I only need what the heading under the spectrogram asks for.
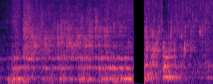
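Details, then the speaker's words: High-usage toilet that kept running, after repair with the water level set lower. A strong rush of water drains, then a smooth steady refill with no spitting or sputter and no leak into the bowl: normal flush and refill. "she shutting off she's not leaking she's good right there she gets a good flush I don't see it leaking in the bowl"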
